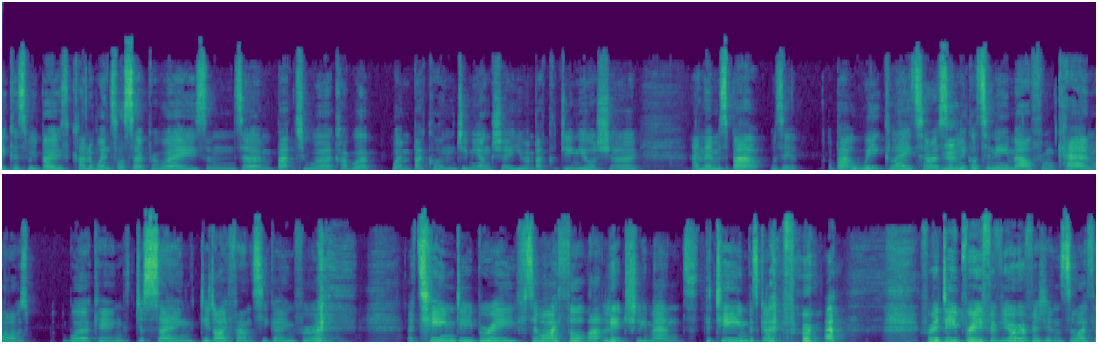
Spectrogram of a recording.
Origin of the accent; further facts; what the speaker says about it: Birmingham, West Midlands, United Kingdom; moved away; I come from Birmingham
